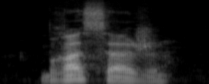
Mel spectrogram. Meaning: 1. brewing of beer 2. intermingling of different peoples, cultures and ideas
- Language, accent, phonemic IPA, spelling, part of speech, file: French, France, /bʁa.saʒ/, brassage, noun, LL-Q150 (fra)-brassage.wav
